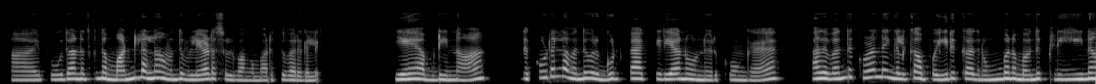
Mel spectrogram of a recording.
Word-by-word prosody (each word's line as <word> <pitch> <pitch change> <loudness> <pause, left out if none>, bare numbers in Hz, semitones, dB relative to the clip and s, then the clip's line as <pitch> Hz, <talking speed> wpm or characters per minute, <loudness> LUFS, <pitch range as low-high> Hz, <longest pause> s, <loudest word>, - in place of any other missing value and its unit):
அ - - -5 0.2
இப்ப 210 +1 -14
உதாரணத்துக்கு 250 +2 0
இந்த 260 - +5
மண்ல 265 +9 +3
எல்லாம் 285 -1 +4
வந்து 235 +2 +1
விளையாட 230 +4 +1
சொல்வாங்க. 200 -4 -5
மருத்துவர்களே, 195 -2 -5 0.9
ஏன் 255 +1 +5
அப்பிடின்னா, 210 -2 -1 0.5
இந்த 260 - -3
குடல்ல 365 +4 -3
வந்து 255 +2 +4
ஒரு 255 - +2
குட் 255 0 -2
பாக்டீரியான்னு 250 -1 +1
ஒண்ணு 205 -1 0
இருக்குங்க. 205 -2 -6 0.6
அது 275 - +6
வந்து 290 +6 +2
குழந்தைங்களுக்கு 305 -5 0
அப்ப 240 -2 -4
இருக்காது. 260 -2 -2
ரொம்ப 230 +4 +4
நம்ம 235 -3 +4
வந்து 240 +3 +2
கிளீனா 240 +3 +4
245 Hz, 160 wpm, -23 LUFS, 215-265 Hz, 0.9 s, அது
